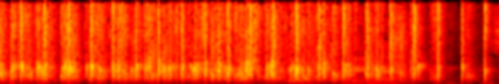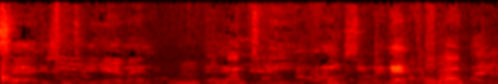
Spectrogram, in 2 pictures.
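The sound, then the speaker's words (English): A crowd claps loudly and steadily for several seconds in praise of the Lord Jesus Christ, a dense wash of many hands that stops abruptly, then a man's voice speaks. “Let's clap to the Lord Jesus Christ.”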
